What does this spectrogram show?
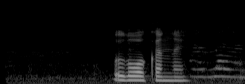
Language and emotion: Russian, neutral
